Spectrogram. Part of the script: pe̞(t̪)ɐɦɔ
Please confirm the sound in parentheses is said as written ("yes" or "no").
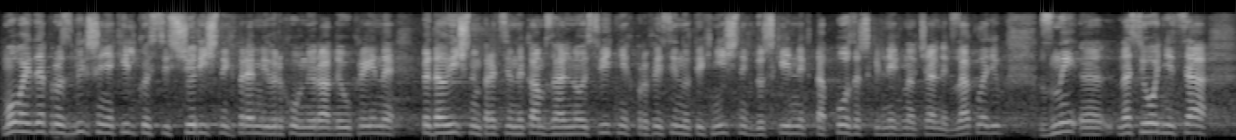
no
